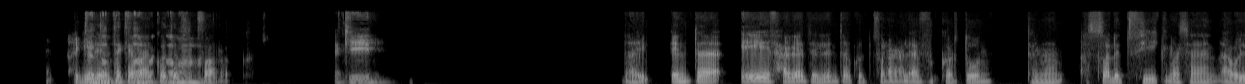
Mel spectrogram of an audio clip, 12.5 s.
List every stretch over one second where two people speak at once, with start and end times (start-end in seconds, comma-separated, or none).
0.7-2.1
